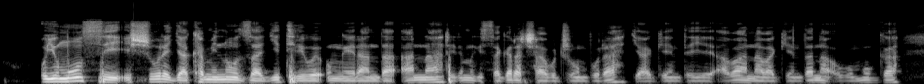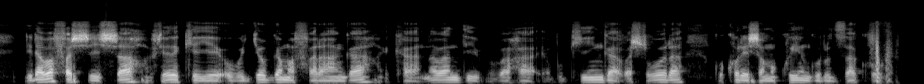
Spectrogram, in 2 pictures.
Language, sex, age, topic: Rundi, male, 25-35, education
